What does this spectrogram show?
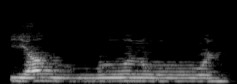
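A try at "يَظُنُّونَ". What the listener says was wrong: Nun bertasdid, ya, nuna. Nah, nanti nun bertasdid dilamakan Pak ya. Yaununa, yaun dilamakan ya dalam pengucapan ini.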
